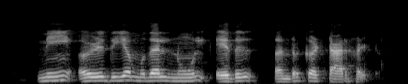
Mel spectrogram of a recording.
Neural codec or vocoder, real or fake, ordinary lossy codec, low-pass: none; real; Opus, 24 kbps; 7.2 kHz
